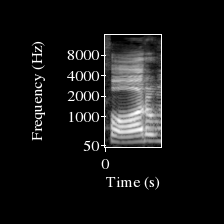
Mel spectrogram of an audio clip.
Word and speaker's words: fórum: Como é que eu separo o fórum? Fórum, 2 sílabas, né? Mas não é o rum que vai receber o acento, é o fó, que é uma paroxítona.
